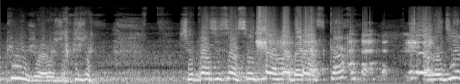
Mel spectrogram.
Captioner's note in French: Rire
